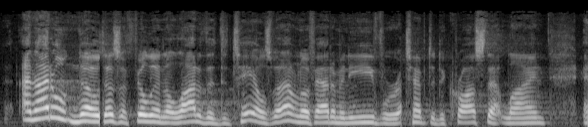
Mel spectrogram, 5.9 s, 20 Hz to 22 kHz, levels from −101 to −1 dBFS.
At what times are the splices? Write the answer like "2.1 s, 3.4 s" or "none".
1.0 s, 4.0 s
